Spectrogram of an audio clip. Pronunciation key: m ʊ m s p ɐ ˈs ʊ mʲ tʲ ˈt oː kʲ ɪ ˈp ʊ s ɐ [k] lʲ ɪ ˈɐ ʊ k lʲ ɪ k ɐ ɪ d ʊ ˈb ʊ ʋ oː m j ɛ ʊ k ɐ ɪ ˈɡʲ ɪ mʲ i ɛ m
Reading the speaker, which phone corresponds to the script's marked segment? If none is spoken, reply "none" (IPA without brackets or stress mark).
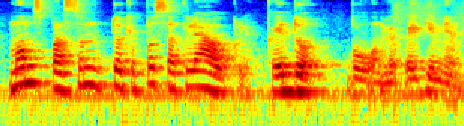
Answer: k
